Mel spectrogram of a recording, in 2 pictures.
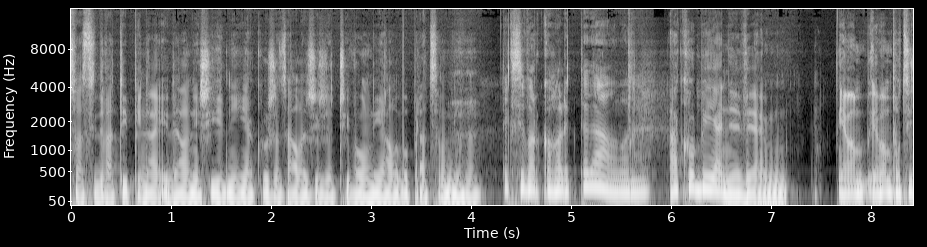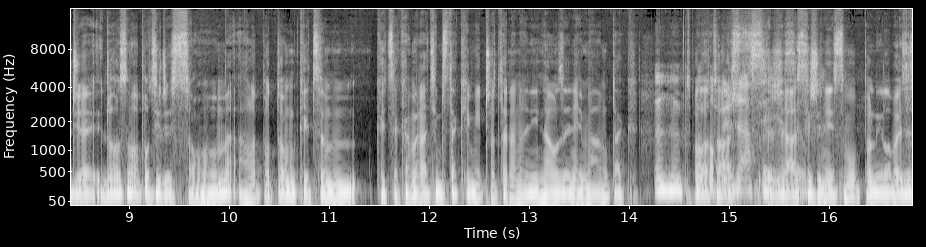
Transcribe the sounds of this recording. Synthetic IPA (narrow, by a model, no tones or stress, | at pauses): suːasid̪ʋat̪ipinajʔḭd̪ɛaːlɲɛjʃiɣd̪ɲiːakɔʒɛzaːlɛʒiːʒɛt͡ʃiʋɔlniːalɛbɔpɾʔa̰t͡sɔʊniːt̪aksiʋɔɾkɔɦɔlikt̪ɛd̪aalɛbɔɲɛʔakʰɔbijaːɲɛʋɪɛm | jamaːmjamaːmpɔt͡sid̪ʒɛd̪l̩ˠɦɔs̬ɔmːalˠpɔt͡sid̪ʒɛsɔmalɛpɔt̪ɔmkɛcsɔmkɛcsakamaɾaːciːmst̪akiːmit͡ʃɔt̪ɛd̪anaɲiɣnaɔzajɲɛmaːmt̪akpɔd̪latɔɦɔʒɛasiʒɛɲɪɛsɔmuːpl̩niːlɛbɔjas̬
